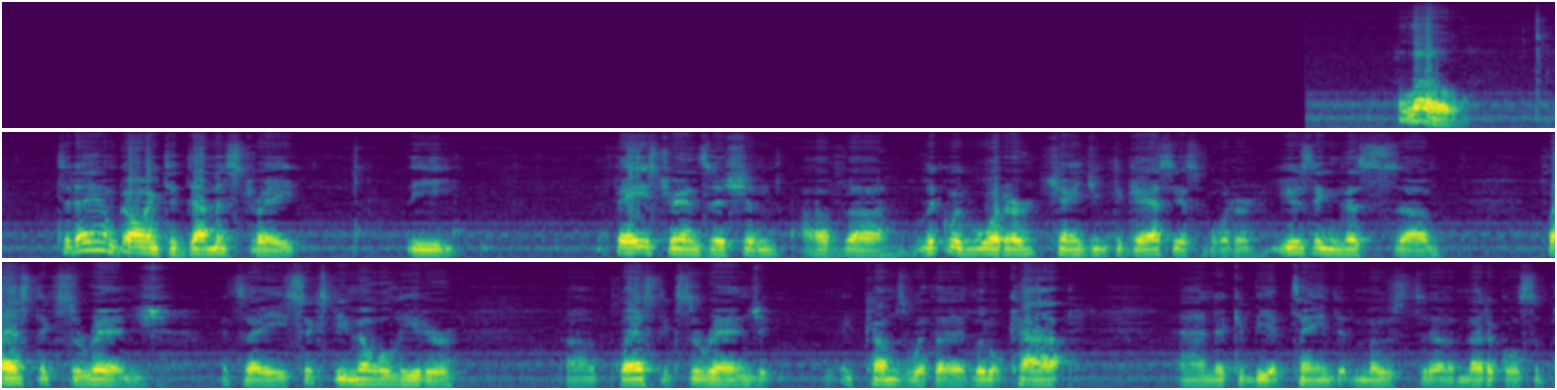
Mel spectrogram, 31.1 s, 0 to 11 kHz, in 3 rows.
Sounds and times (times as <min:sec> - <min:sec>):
Speech: 0:09.3 - 0:09.8, 0:10.7 - 0:12.4, 0:13.0 - 0:13.5, 0:14.3 - 0:20.0, 0:20.6 - 0:23.8, 0:24.4 - 0:31.0.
